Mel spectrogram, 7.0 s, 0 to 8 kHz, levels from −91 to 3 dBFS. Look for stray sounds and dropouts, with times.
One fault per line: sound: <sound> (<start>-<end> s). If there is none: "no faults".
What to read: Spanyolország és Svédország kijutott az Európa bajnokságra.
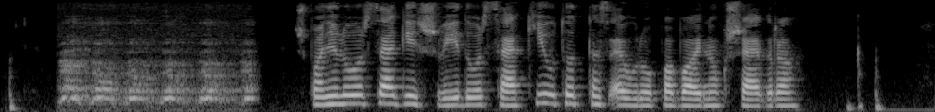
sound: bark (0.4-2.0 s)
